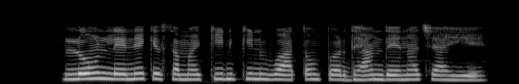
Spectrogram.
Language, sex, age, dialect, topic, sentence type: Magahi, female, 18-24, Western, banking, question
